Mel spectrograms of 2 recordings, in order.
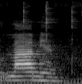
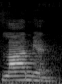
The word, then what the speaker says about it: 라면: So when I say 라면, okay, for example, 라면, it's more like I relax to the upper teeth, 라면.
